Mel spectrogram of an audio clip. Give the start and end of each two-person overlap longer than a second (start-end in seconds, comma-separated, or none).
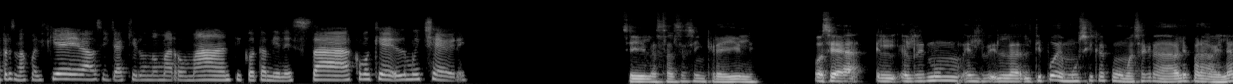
none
